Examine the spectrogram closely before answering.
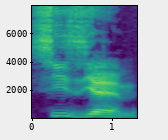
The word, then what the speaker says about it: sixième: Sixième. X ici se prononce Z.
